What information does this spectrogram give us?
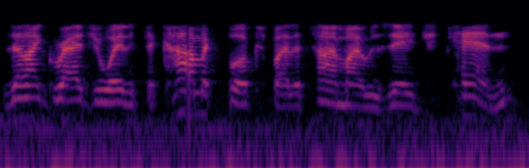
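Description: A man's voice: mid-range voice, normal speed. An older man from the Northeastern United States, an interview guest telling anecdotes casually and repeating words as he goes. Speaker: interview guest, writer and historian. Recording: tinny, band-limited phone line.

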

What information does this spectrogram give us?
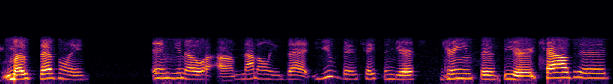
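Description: A woman's voice: medium pitch, slow pace. A woman from South Carolina hosts a talk show, enthusiastic and chatty as she asks her questions. Her voice comes through a narrow, phone-like line. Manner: enthusiastic, laughs often. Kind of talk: casual interview chat.

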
